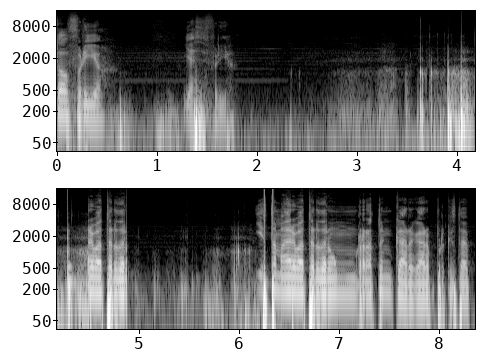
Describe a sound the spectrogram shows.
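A young man talks on a phone nearby.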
